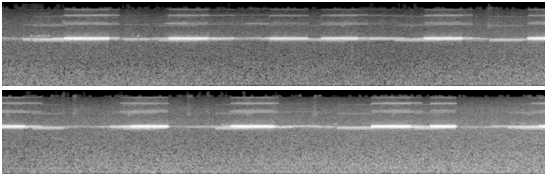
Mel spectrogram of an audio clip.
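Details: Steady rhythm of high, ringing cricket chirps at night, about ten short bursts spaced roughly a second apart, each an unwavering shrill tone, with quiet hissing noise underneath.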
